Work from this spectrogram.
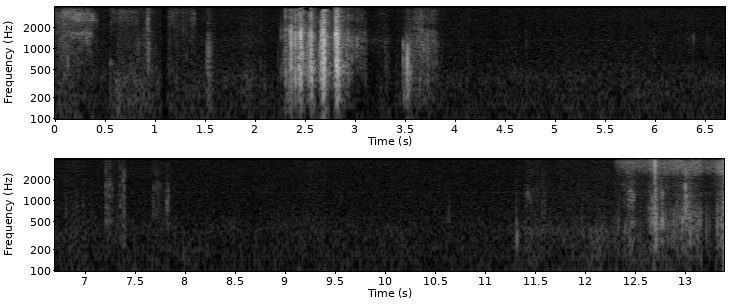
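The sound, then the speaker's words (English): Angel oracle cards being shuffled and pulled for a romance reading make a few soft, brief bursts of rustling and patter. Long quiet gaps separate them, and a longer rustle comes at the end. “I'm going to pull through three romance cards and see what the angels have to say about romance and as it relates to where you are in your life.”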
